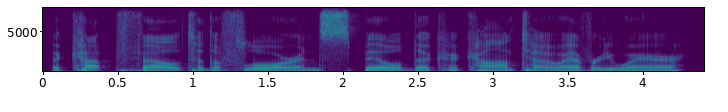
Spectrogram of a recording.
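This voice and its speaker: Deep-voiced man narrating, slow-paced. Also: no room sound. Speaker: game streamer. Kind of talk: reading visual novel narration aloud. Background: game music.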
